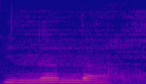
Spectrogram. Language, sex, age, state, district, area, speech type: Malayalam, female, 18-30, Kerala, Idukki, rural, spontaneous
